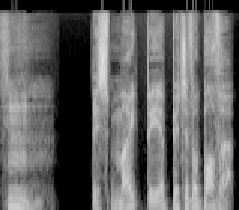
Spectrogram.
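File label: Voice encounter fear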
